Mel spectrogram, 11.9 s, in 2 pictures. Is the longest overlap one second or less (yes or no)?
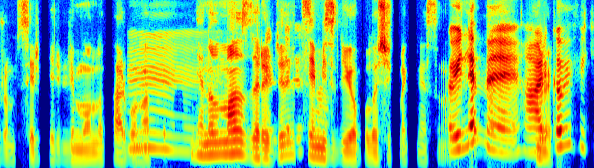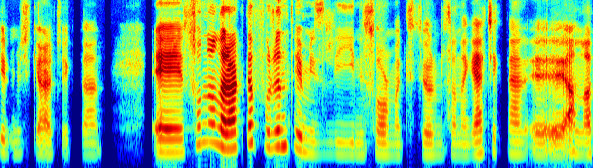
no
